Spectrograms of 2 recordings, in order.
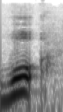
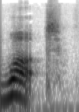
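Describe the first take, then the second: First: The final T is dropped and replaced by a catch. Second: The final T is clearly pronounced at the end. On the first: "T's and say words like water or what" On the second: "instead of water and what"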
